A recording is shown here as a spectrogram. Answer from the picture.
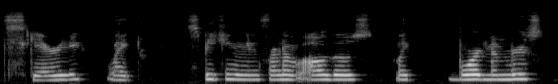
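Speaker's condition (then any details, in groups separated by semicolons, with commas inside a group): Cerebral palsy; from birth, wheelchair user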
